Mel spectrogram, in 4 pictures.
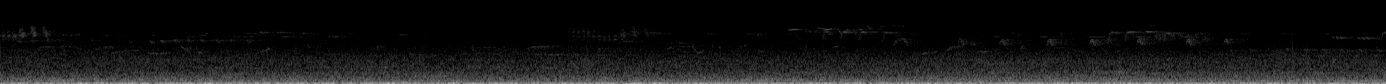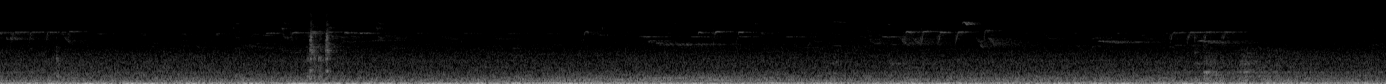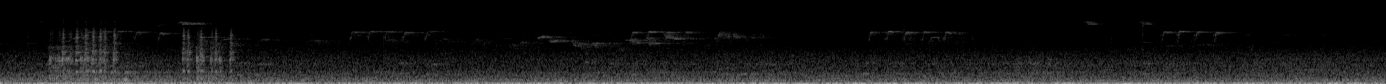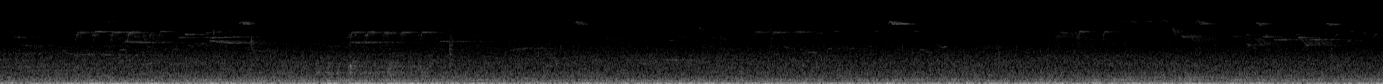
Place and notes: fallen tree, Piramida, Slovenia - creaking tree
spring breeze through tree crowns and light green soft, still furry leaves, fallen tree caught by another one, birds ...
24 April 2013, 17:09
